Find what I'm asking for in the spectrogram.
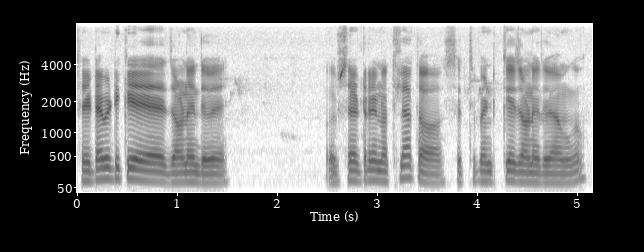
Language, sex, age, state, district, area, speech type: Odia, male, 18-30, Odisha, Jagatsinghpur, rural, spontaneous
